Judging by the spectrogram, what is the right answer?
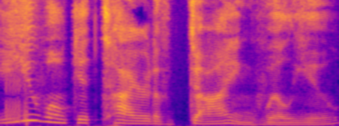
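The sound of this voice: Using a put-on character voice, a man talks at a very slow pace with a high pitch.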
